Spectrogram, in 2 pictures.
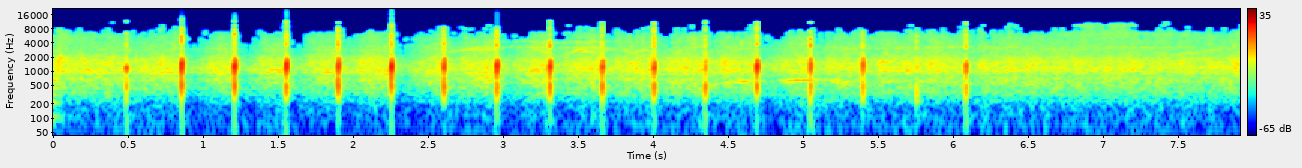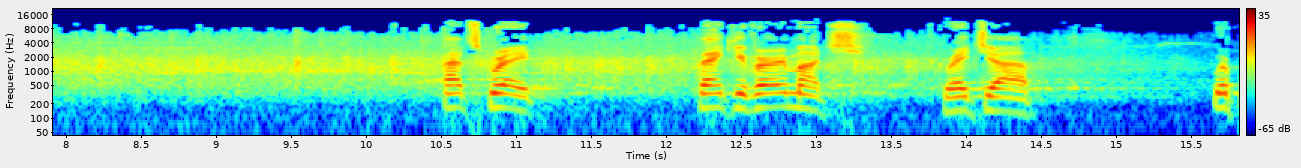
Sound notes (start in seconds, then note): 1.4 applause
